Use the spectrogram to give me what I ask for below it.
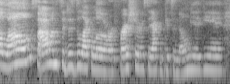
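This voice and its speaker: Against noticeable background noise, a woman talks at a very fast pace in a high voice with lively intonation. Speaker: YouTuber and hair business owner. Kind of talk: casual Q&A chat. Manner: loud; animated.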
